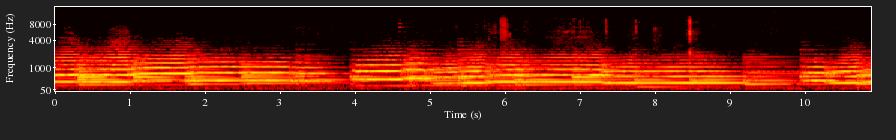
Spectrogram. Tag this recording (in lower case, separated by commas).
music, playing french horn, french horn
